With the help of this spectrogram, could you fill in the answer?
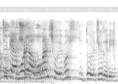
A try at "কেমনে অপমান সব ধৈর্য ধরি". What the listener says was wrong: শৈব তো নাই, আছে তো দন্তেশ ব, তাহলে উচ্চারণ হবে সব। সব মানে শৈব। কেমন এই অপমান সব ধৈর্য ধরি।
